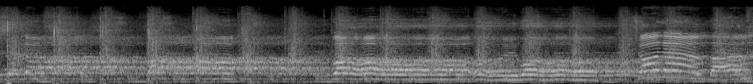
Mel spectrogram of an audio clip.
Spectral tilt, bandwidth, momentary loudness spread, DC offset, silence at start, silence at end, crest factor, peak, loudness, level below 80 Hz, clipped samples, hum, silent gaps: -2 dB/octave; 16.5 kHz; 6 LU; under 0.1%; 0 s; 0 s; 22 dB; -2 dBFS; -22 LUFS; -54 dBFS; under 0.1%; none; none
